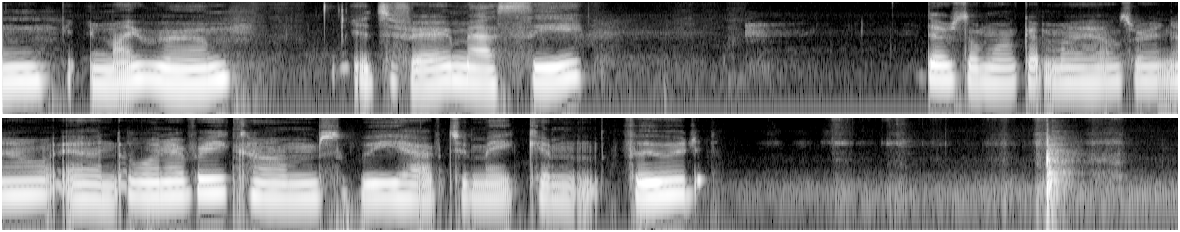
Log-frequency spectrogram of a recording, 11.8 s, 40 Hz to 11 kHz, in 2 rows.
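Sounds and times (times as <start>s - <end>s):
speech: 0.0s - 3.1s, 4.6s - 9.5s
knife chopping tomatoes on a cutting board: 9.8s - 11.6s.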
